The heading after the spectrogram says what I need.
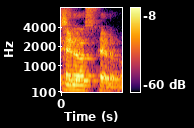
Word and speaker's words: Perospero: So what's the correct way to say it? Perospero. Perospero. Because the whole deal is you're doing like the tongue thing.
